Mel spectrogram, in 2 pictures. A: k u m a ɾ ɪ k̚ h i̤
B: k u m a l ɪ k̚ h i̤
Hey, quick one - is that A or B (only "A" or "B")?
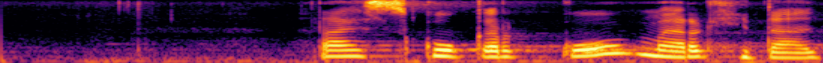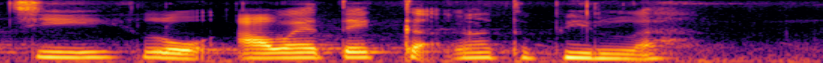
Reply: A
